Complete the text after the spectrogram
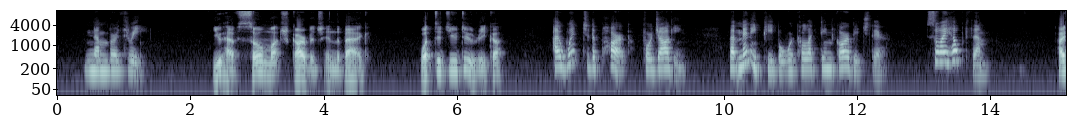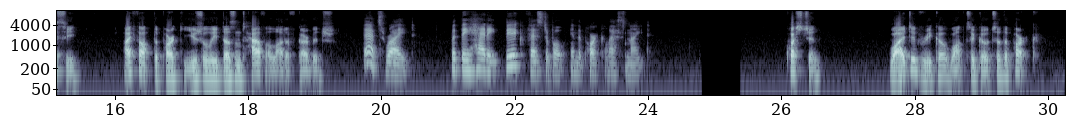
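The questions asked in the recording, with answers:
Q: Why did Rika want to go to the park?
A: To go jogging.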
